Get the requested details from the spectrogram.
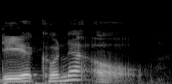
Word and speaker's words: diakoneo: D-I-A-K-O-N-I-A. Diakonia. All right. And point one, diakonia comes from a verb, diakoneo. Looks like that in the Greek, D-I-A-K-O-N-E, long O. Diakoneo.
